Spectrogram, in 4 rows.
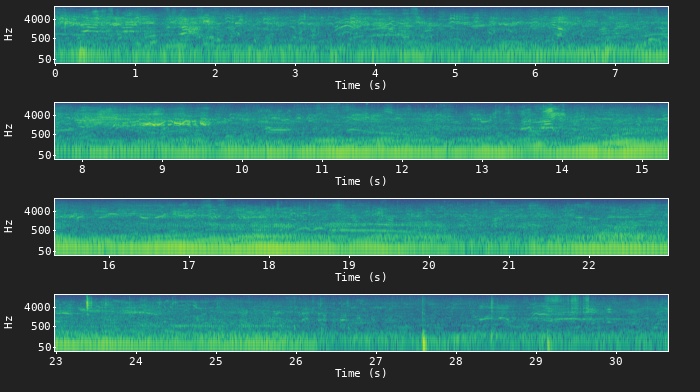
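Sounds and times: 
birds at a beach resort: 0:00.0 - 0:30.6
people talking at a beach resort: 0:00.0 - 0:30.6
people laughing at a beach resort: 0:07.6 - 0:09.9, 0:25.4 - 0:27.4.

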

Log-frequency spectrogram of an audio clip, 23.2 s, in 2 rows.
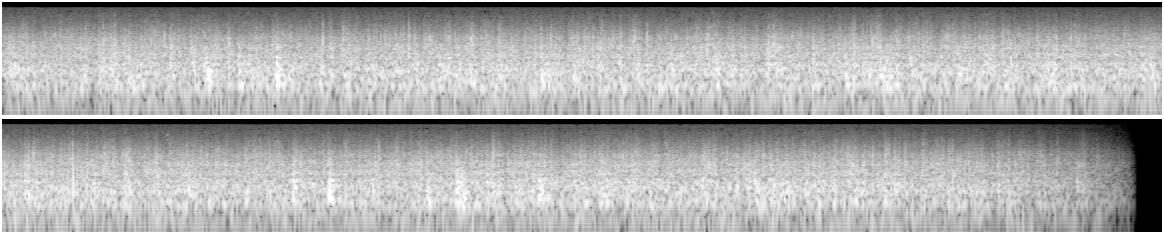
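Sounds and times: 
rainfall heard from a car interior: 0:00.0 - 0:22.9.

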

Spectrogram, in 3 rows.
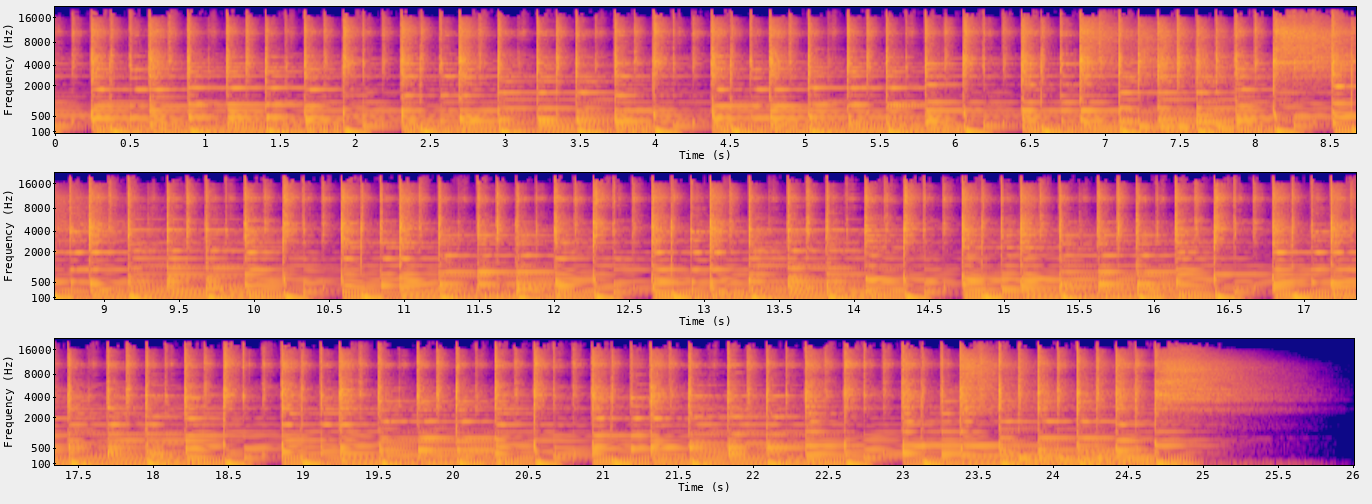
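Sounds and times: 
tropical summer beat: 0:00.0 - 0:25.3.

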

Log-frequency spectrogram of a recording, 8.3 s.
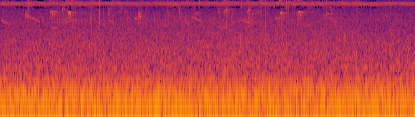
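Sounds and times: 
forest campfire crackling: 0:00.0 - 0:08.3.

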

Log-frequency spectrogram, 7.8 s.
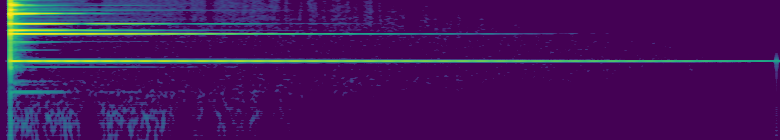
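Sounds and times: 
handbell single ring: 0:00.2 - 0:05.8.

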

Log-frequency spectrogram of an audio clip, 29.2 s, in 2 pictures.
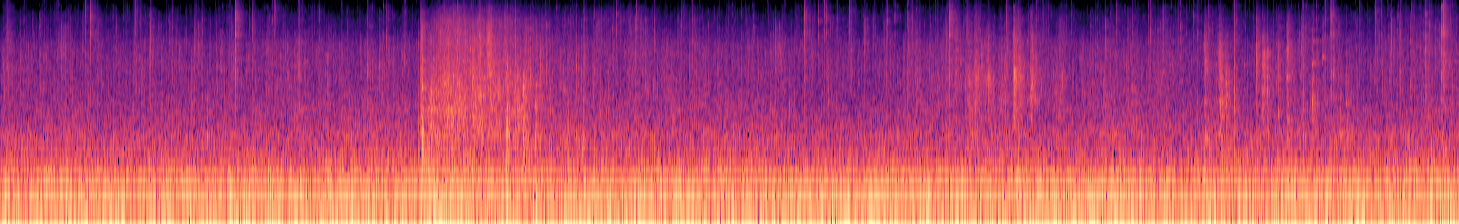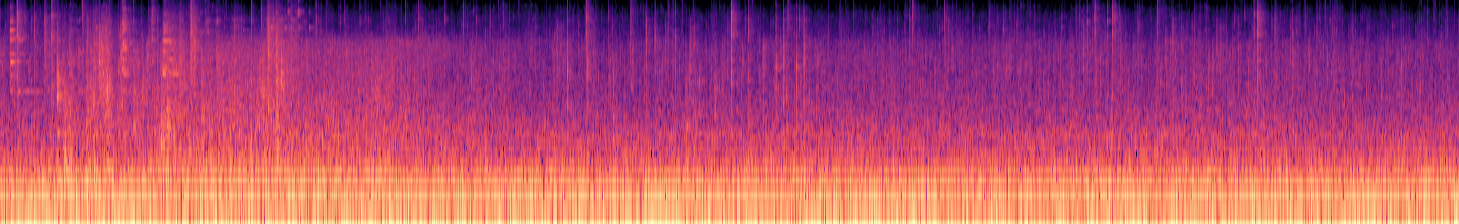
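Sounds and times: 
burning house intense fire raging: 0:00.0 - 0:29.1.

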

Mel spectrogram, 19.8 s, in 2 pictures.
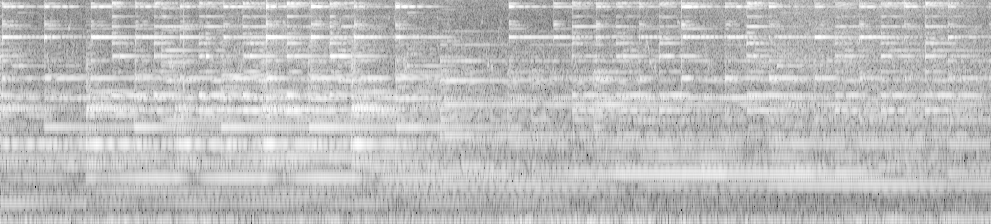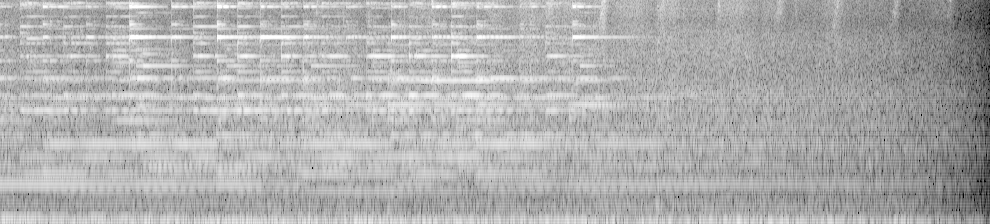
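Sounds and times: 
church bells ringing in a city: 0:00.0 - 0:18.5
urban city ambience: 0:00.0 - 0:19.8.

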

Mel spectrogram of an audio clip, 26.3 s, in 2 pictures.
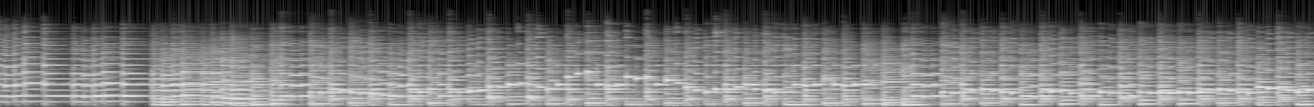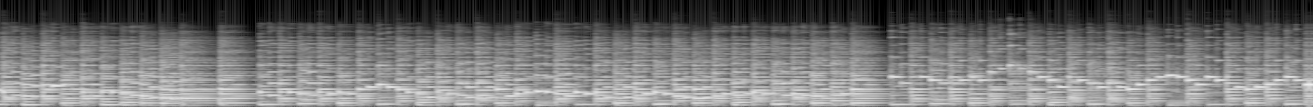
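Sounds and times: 
fast tempo meme music: 0:00.0 - 0:26.2.

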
